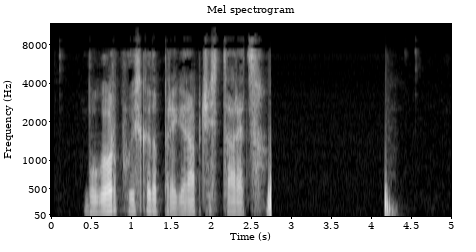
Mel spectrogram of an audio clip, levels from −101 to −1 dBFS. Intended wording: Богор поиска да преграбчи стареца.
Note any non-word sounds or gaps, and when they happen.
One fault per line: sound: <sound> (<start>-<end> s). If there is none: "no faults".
no faults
